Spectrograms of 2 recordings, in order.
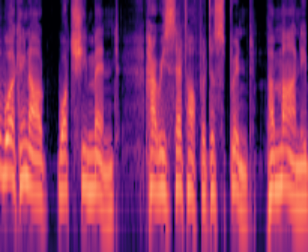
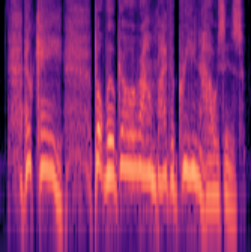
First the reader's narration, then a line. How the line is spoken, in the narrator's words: said Hermione breathlessly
